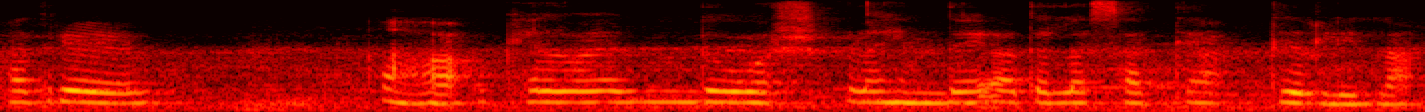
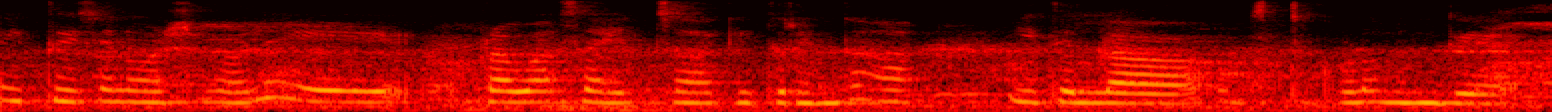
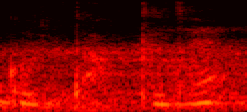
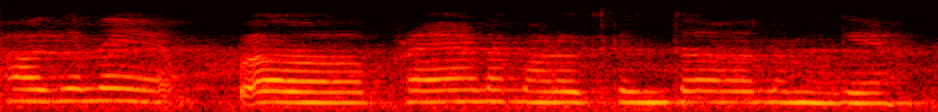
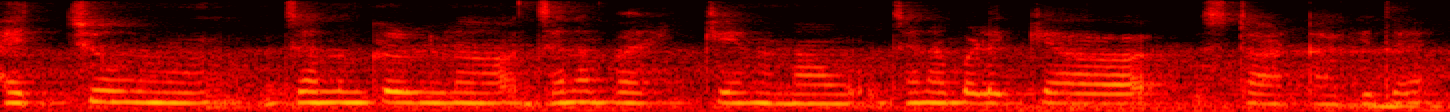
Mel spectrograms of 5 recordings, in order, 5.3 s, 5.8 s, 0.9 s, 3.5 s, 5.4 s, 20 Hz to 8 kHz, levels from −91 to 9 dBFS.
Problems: constant background noise, low volume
